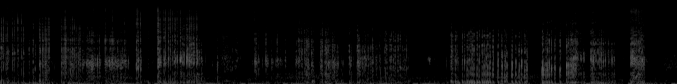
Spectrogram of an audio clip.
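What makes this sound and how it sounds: Long dark nails scratch the fabric of a small round black zipper case held in the hands and work its zipper. The result is a quiet run of dry, broadband rasps and zipping scrapes in short bursts with brief gaps, centered around 1 kHz with a bright hiss above.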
